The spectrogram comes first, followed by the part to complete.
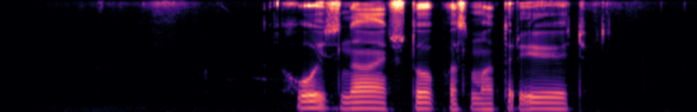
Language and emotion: Russian, sad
